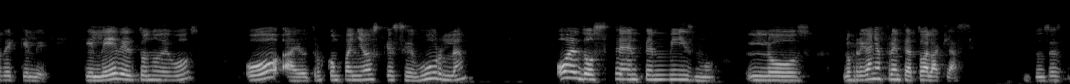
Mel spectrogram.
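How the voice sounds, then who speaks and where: Woman lecturing, dull lo-fi audio. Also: mid-range voice. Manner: explanatory, frequent tag questions. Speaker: psychology instructor. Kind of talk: online lecture.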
